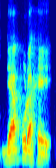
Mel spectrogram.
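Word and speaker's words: japurahéi: Depende, a veces es ña, a veces es ya. Sí. Como pura hey es oral, decimos ya pura hey.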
